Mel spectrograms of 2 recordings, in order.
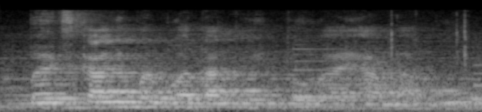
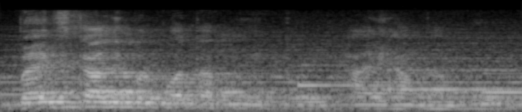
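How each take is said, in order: The two takes are said the same way.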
